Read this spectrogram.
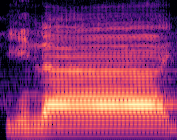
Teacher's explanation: maka hukumnya adalah mad tabi'i yang dibaca 2 harokat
